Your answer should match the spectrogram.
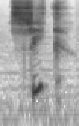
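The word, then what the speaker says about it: Sikh: a Lahore um and i also learned that s KH is pronounced seek so hopefully i listening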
